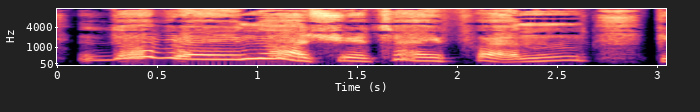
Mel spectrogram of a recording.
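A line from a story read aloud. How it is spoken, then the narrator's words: Squeak. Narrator (Russian): пискнул Аристотель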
